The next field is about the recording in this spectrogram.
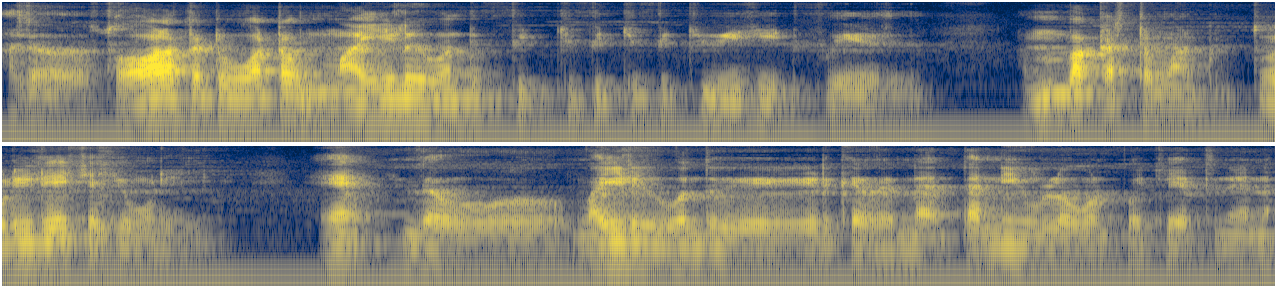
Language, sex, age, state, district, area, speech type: Tamil, male, 60+, Tamil Nadu, Tiruppur, rural, spontaneous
